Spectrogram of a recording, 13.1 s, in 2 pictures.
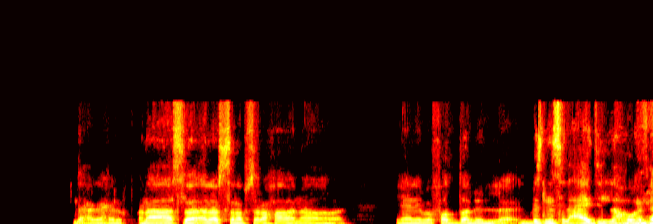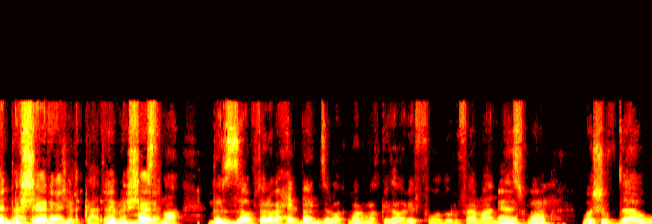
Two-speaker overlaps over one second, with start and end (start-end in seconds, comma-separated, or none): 6.4-8.2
